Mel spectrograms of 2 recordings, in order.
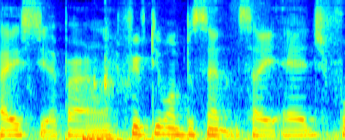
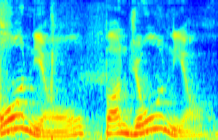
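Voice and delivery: mock Italian; 4 semitones higher, 5 dB louder than usual. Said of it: "you're doing so many things at once".

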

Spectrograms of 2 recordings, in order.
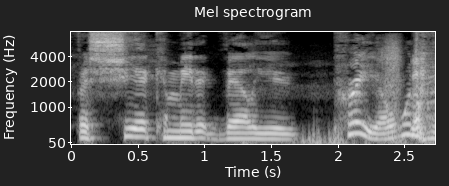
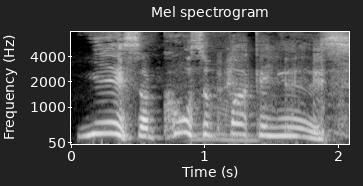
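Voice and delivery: exasperated; 6 semitones higher, 4 dB louder, slower than usual. Real, not acted. Exasperated at obvious answer.

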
